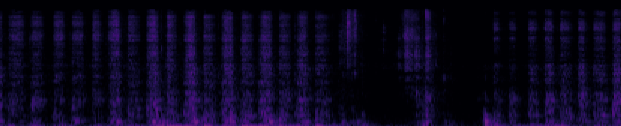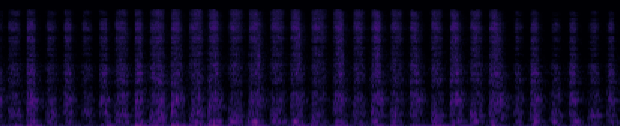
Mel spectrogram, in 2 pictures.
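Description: A brown pencil colors a thin white paper sheet lying flat on a desk, while the other hand steadies the sheet. Fast back-and-forth rubbing strokes, about four per second, make a steady scratchy rasp with a low rumble underneath. The strokes pause briefly near the middle, then resume at the same quick pace.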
